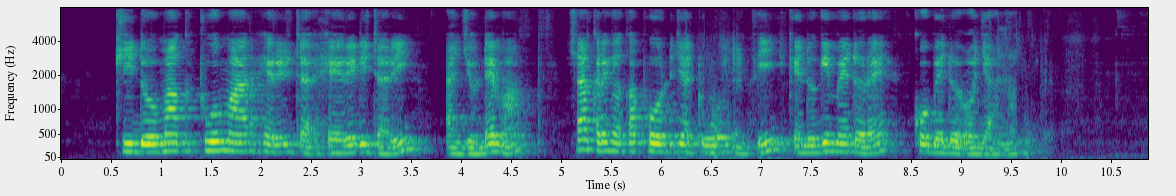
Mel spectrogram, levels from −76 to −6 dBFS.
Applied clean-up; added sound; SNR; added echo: neural separator model SepFormer DNS4.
